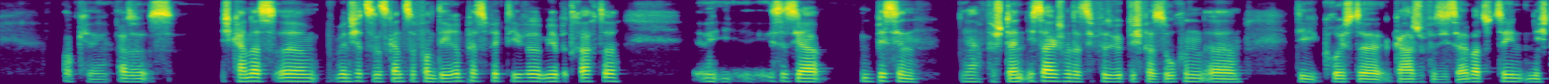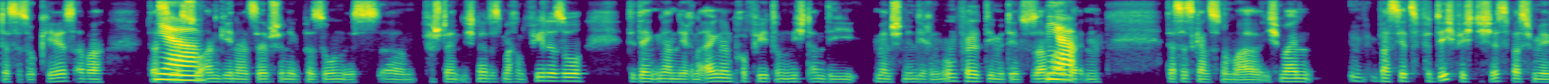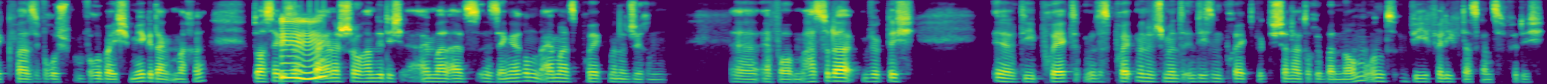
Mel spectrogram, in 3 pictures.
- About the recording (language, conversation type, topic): German, advice, Wie kann ich bei einer wichtigen Entscheidung Logik und Bauchgefühl sinnvoll miteinander abwägen?
- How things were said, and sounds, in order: other background noise; distorted speech; static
